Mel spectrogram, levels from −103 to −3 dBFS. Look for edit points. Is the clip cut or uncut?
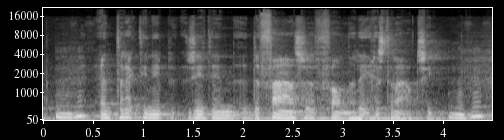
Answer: uncut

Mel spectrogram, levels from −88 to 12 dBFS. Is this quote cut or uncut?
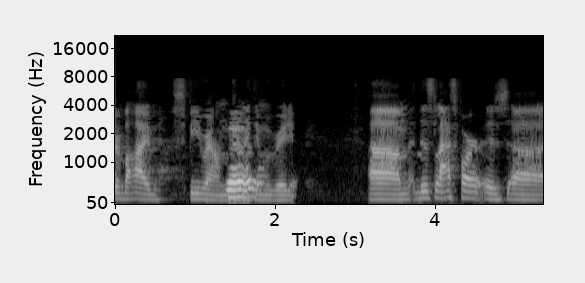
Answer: uncut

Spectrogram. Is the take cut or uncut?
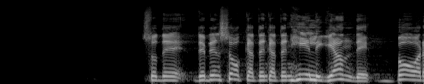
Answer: cut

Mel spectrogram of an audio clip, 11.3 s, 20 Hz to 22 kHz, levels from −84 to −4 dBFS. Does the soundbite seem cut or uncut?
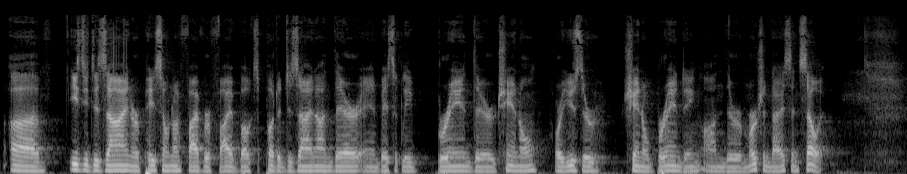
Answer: cut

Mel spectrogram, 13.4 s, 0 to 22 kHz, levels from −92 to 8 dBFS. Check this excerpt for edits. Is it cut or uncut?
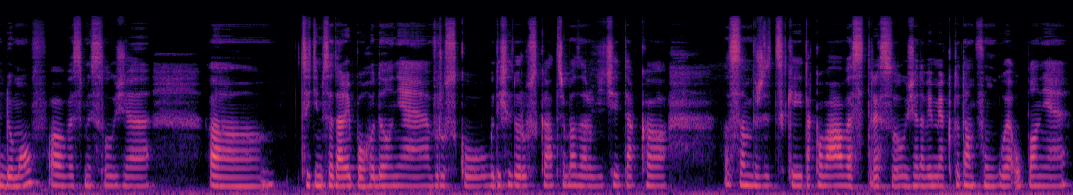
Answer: cut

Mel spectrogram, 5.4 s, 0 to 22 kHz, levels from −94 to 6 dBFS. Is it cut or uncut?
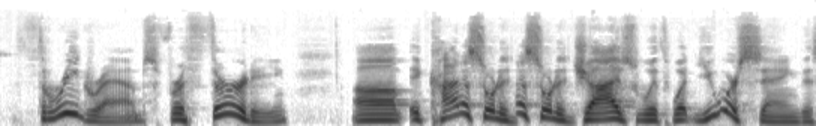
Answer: cut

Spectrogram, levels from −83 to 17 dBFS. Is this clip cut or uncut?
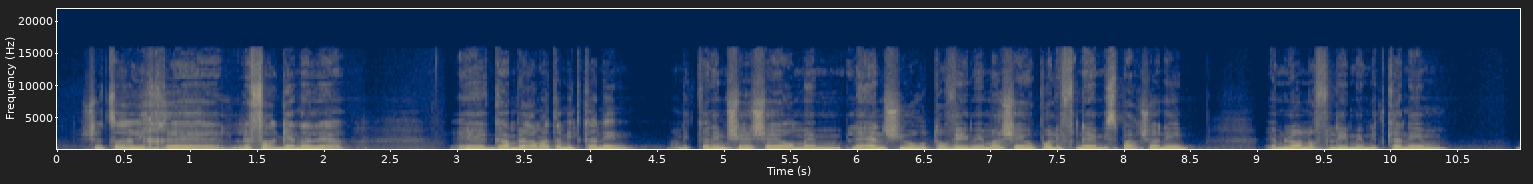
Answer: uncut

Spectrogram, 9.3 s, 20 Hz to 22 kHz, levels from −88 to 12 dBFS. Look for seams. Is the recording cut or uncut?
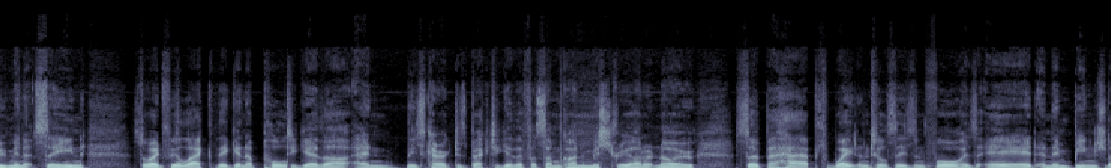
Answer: cut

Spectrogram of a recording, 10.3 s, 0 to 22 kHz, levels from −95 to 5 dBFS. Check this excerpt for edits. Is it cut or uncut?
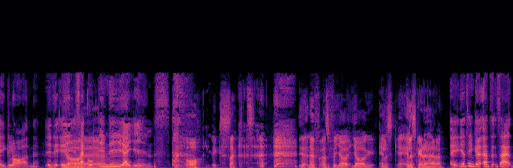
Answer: cut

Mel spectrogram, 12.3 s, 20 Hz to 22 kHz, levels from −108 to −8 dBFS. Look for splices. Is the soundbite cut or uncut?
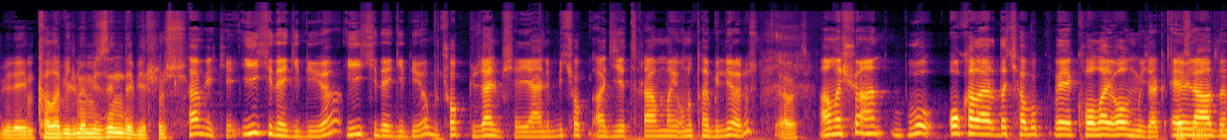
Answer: cut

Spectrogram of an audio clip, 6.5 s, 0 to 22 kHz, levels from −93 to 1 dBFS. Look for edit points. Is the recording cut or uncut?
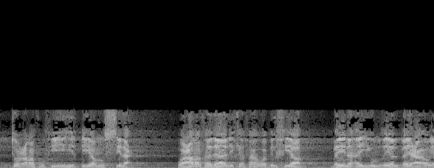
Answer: uncut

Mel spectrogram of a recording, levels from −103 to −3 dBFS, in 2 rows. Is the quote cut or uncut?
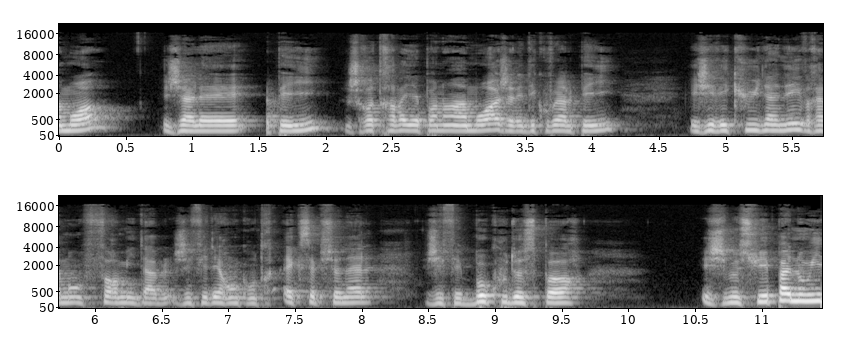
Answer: cut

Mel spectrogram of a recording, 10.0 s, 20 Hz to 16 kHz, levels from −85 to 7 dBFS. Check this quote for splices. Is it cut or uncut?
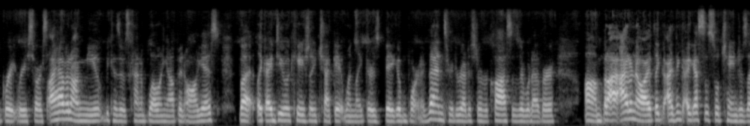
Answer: uncut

